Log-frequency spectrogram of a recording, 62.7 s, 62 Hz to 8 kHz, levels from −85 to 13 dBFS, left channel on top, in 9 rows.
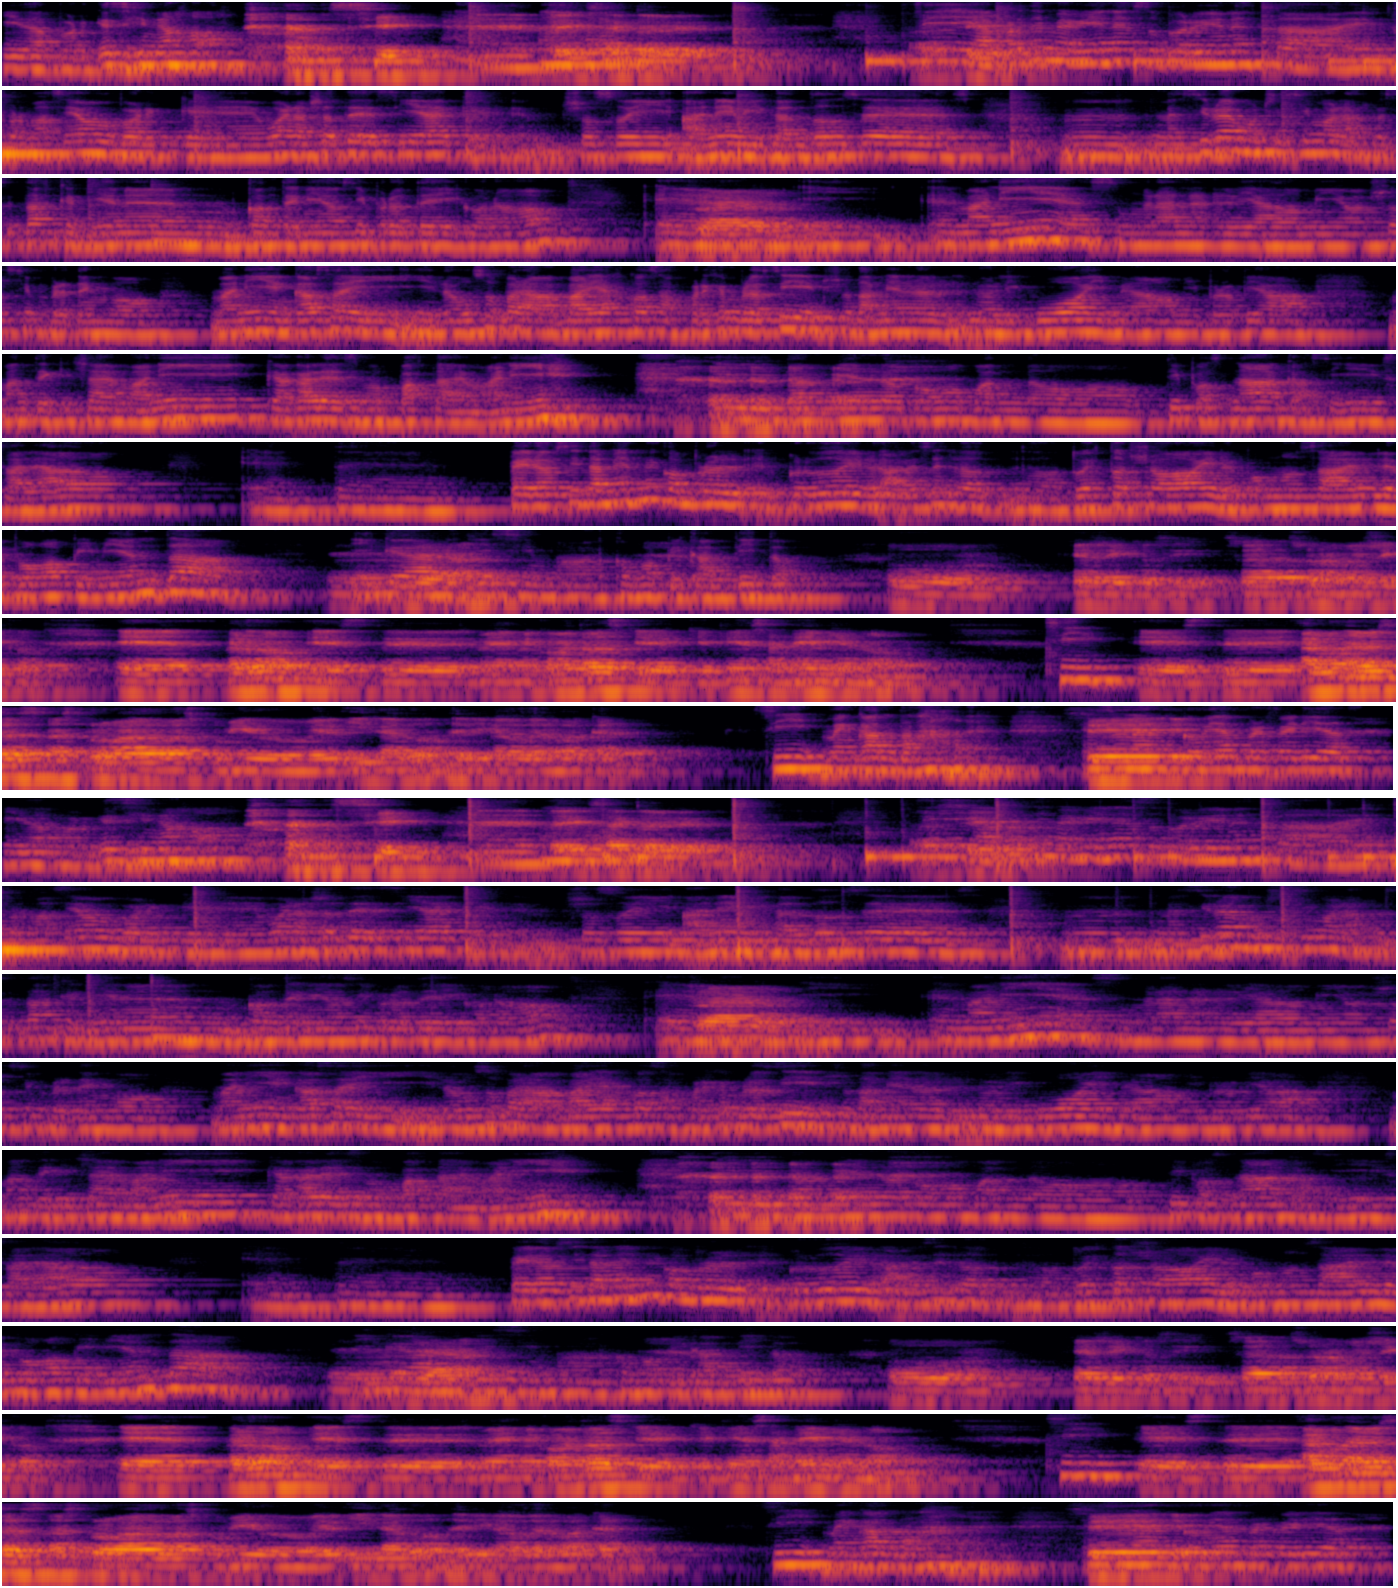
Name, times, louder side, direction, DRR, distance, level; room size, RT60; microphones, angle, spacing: voice 1, 0.0-1.2 2.3-3.1 4.2-4.3 4.6-16.8 17.2-35.5 36.0-43.1 43.5-45.9 54.0-54.4 59.6-62.6, left 3 dB, 70° left, 0.5 m, -29 dB
voice 2, 1.2-3.7 4.5-5.1 17.3-17.9 31.2-32.6 43.4-44.2 45.1-45.2 46.2-46.8 47.2-53.3 54.4-58.9 61.1-61.8 62.6-62.7, equal, 40° left, 0.9 m, -25 dB
sound 1, 1.7-2.0 2.3-2.4 2.7-5.0 5.3-7.6 7.9-8.0 8.5-8.6 9.0-9.1 9.3-9.4 9.6-10.7 11.2-11.3 11.5-12.1 12.4-13.4 13.7-14.4 14.7-15.0 15.4-15.5 16.1-16.2, right 2 dB, 30° right, 0.3 m, -29 dB
4.1 x 2.6 x 3.9 m
head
